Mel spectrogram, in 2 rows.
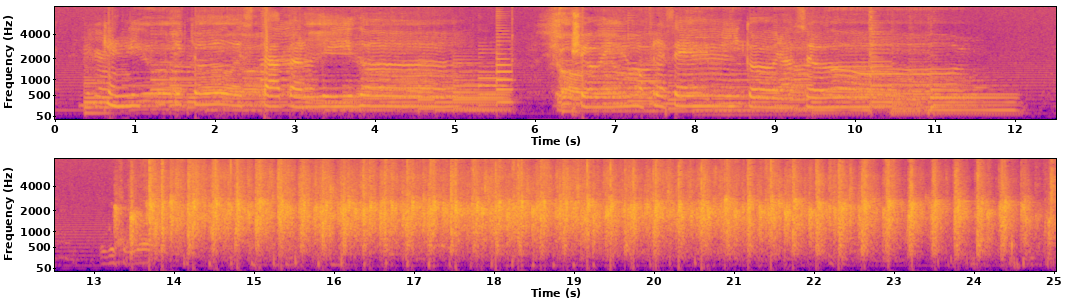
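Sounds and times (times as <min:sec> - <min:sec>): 
choir singing final chord: 0:00.3 - 0:05.0, 0:06.2 - 0:11.7
audience applause: 0:13.2 - 0:25.0.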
